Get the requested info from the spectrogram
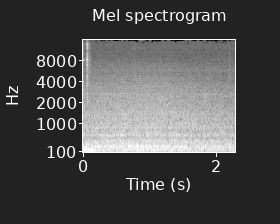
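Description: Steady background noise, a low even hiss with no distinct events: room tone or the hum of a computer fan picked up by the narration microphone.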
